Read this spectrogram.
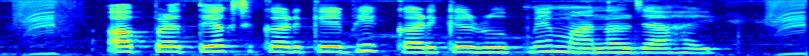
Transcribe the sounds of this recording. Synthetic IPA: ɔːpɾət̪jəkt͡ʃʰkəɾkebʱikəɾkeɾuːpmẽmaːnəld͡ʒaːɦəj

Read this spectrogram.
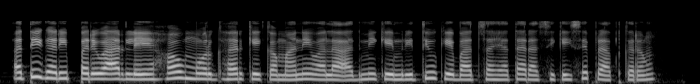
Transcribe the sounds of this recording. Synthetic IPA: ɐt̪iɡəɾiːb̚pɐɾɪʋaːɾleɦɐʋmoːɾɡʱɐɾkekɐmaːneʋaːlaaːd̪mikemɾɪt̪jũkebaːd̪sɐɦjaːt̪aɾaːsikəisepɾaːp̚t̪kəɾəũː

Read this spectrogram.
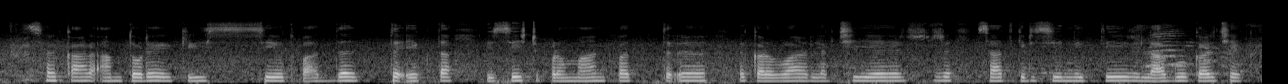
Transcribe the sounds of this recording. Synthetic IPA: səɾkaːɾa̰ːmt̪oɽekɾi | iʊt̪paːd̪ət̪eːkt̪a | ʋɪsɪʃʈpɾəmaːnpət̪ | ɾə | kəɽʋaːɾləkt͡ʃʰijəɾ | sat̪ʰkɾsinit̪iɾlaːɡukəɾt͡ʃʰe

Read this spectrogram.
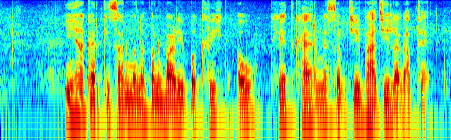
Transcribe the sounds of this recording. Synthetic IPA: ɪɦãkəɾkɪsaːnmənəpənbaːɽibəkʰɾikəukʰeːt̪kʰaːjɾmẽs̬əb̚d͡ʒibʱaːd͡ʒiləɡaːt̪ɦɛ̃ː

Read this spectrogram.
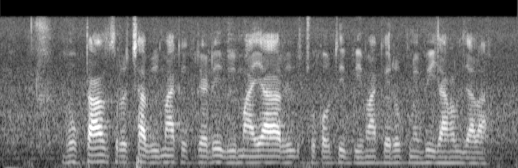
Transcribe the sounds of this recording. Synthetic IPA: bʱoɡt̪ansuɾəkʃʰabʱimakekɾeɽibimajaɾiɽt͡ʃukəwt̪ibimakeɾupmebʱid͡ʒanəld͡ʒala

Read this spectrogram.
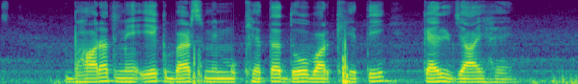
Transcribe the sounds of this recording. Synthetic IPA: bʱaːɾət̪mẽʔeːkbɛɾsmẽmʊkʰjət̪əd̪oːbaːɾkʰeːt̪i | kɛːld͡ʒaːeɦɛː

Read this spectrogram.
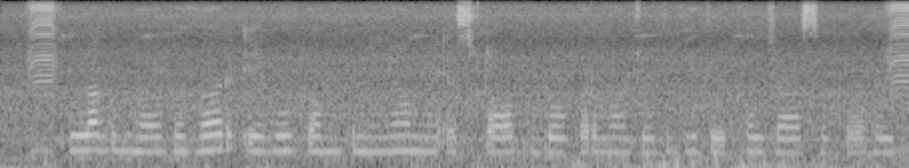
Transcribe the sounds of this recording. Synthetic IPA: lɐɡbʱəɡɦɐɾeːɡokə̃mpnijãmẽʔɪsʈaːkbɾoːkəɾmɔːd͡ʒuːd̪ɡid̪eːkʰəld͡ʒaːsɐkaɦɛː

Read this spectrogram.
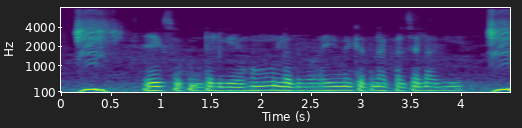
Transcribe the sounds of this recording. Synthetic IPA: eːksɔkʊɳʈəlɡeɦũləd̪ʱbaːimẽkɪt̪nakʰəɾt͡ʃalaɡiː

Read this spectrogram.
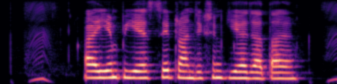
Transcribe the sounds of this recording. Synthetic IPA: aːiɛmpiːɛːsːeʈɾãːnd͡ʒɛːkʃənkijad͡ʒaːt̪aɦɛː

